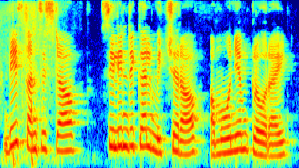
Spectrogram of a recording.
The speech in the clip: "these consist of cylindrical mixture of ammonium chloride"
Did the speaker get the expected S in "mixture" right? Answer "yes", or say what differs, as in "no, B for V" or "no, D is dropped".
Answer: no, S is dropped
